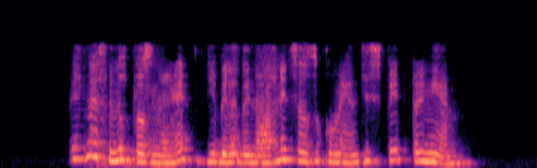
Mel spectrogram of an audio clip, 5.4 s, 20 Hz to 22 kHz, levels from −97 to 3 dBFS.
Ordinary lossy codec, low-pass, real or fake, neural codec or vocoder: none; 7.2 kHz; fake; codec, 44.1 kHz, 1.7 kbps, Pupu-Codec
